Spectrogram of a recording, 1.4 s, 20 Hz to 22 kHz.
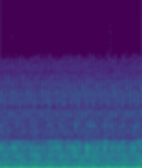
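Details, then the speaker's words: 1980s Kubota L345DT 4x4 34hp diesel tractor on off-road diesel, cold-blooded but started with a block heater in winter, warming up. Steady low chug with even beats and no misses, knocks or rattles: a normal idle. "Oh, I'll give it another minute or so to warm up. As you can hear, it sounds pretty decent, runs pretty decent."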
